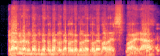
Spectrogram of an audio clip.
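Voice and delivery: loud, bellowed stream of nonsense blah-blah babble. Retelling someone coming onto a panel: imitating someone shouting. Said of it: "shouting fucking".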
